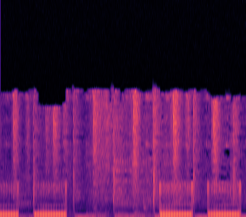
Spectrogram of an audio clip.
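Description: telephone dialing and ringing

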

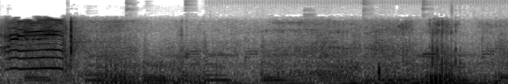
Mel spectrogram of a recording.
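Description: cat meowing

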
